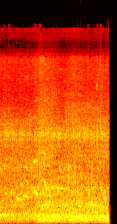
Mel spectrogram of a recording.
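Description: A vehicle engine idling steadily, with faint voices in the background.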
